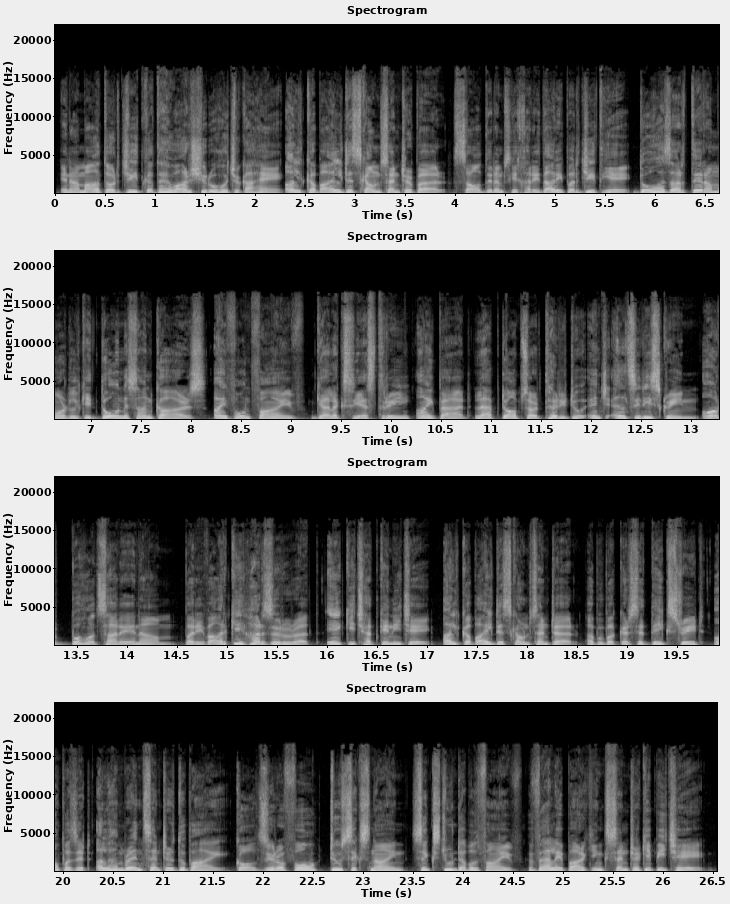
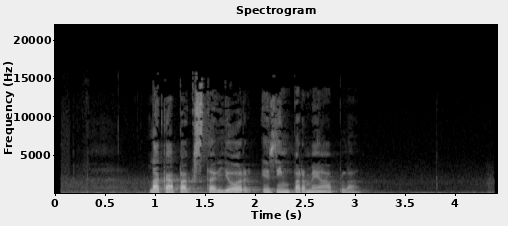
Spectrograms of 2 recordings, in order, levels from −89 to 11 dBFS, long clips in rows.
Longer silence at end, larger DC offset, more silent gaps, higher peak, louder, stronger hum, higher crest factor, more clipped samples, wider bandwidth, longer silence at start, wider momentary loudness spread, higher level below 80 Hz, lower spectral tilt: second, 0.15 s vs 1.35 s; neither; neither; about the same, -4 dBFS vs -6 dBFS; first, -16 LUFS vs -25 LUFS; neither; second, 12 dB vs 22 dB; neither; about the same, 17 kHz vs 16 kHz; second, 0.05 s vs 0.25 s; second, 5 LU vs 13 LU; about the same, -50 dBFS vs -50 dBFS; about the same, -5 dB/octave vs -5 dB/octave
